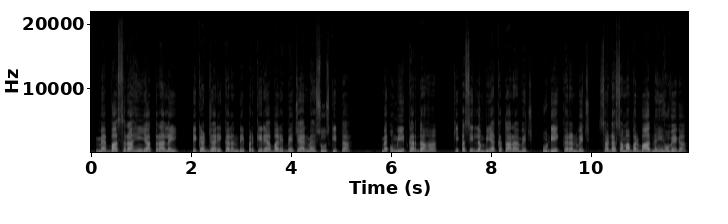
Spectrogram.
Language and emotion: Punjabi, fearful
